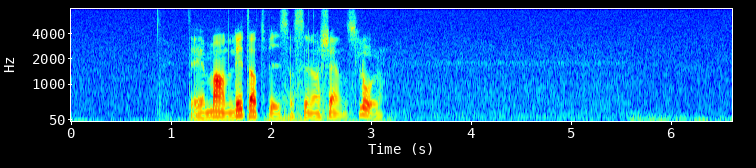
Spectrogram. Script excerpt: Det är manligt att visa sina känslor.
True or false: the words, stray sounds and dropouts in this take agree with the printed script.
true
